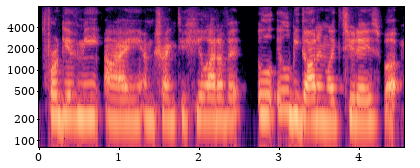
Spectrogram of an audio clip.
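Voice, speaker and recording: Hoarse, raspy woman with a cold; level, steady weather explainer, clears her throat often. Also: medium pitch, moderate pace. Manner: frequent restarts and throat clearing. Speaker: weather vlogger. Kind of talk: casual weather forecast walkthrough.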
